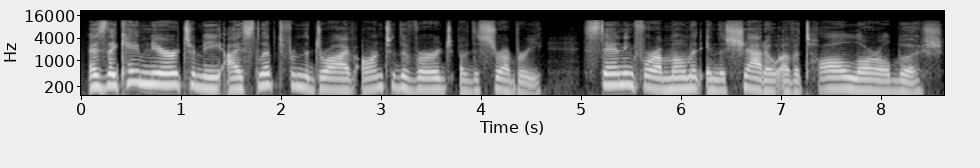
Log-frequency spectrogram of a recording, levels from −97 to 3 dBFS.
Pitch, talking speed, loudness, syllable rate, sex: 175 Hz, 210 wpm, -17 LUFS, 4.9 syllables/s, female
